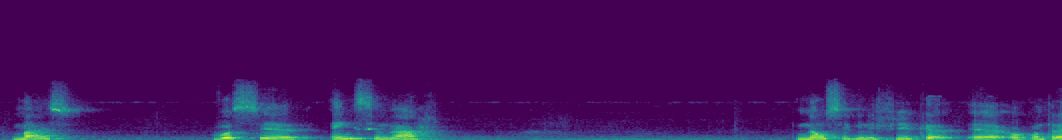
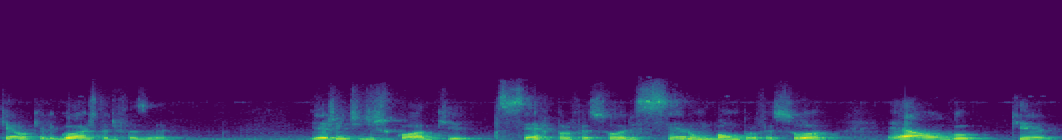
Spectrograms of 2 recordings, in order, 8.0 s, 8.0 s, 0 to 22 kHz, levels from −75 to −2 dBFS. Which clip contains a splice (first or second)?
second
